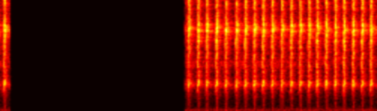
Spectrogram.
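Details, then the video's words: Belalang kerik, the walang kecek grasshopper, used as master sound for training cage birds, begins after a brief silence with a rapid run of even, scratchy, ringing pulses, steady and high-pitched, over a low background hum. "Masteran walang kecek / belalang kerik cocok untuk masteran semua burung"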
